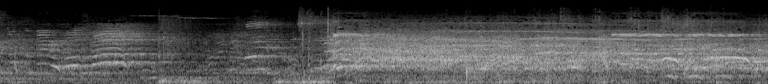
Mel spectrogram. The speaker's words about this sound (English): if you want to know what a marquee win sounds like, it sounds like this.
